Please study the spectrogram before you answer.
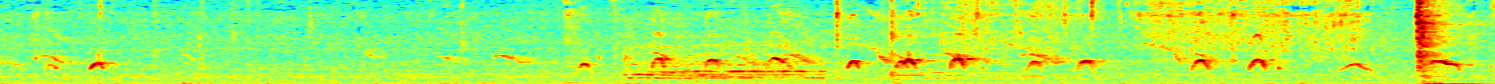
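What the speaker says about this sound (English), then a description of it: "ducks are disgusting." Young ducklings or ducks in a pen, a busy chorus of high chirps and quacky peeps repeating close by over steady background noise, with a louder burst near the end.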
